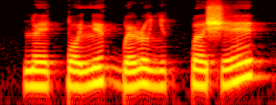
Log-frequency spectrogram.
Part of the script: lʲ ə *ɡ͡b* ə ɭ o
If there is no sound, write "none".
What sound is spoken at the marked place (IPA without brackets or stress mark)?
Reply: ɡ͡b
